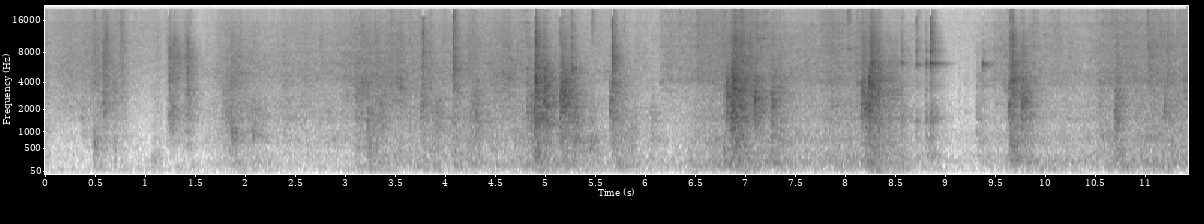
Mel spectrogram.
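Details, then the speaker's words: 9x7 garage door after replacing worn steel rollers: travels with only soft, even roller clicks and a low, smooth rumble, much quieter than before. "all right I said I definitely made a pretty big difference and how the door runs and definitely overall noise level above the door"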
